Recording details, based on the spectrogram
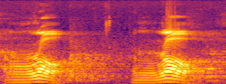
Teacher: pada posisi gusi dua gigi seri atas roh-roh Ya Roh jadi dia harus bergetar tapi getarannya jangan lebih dari dua roh-roh hindari eroh ini hindari er terlalu lama atau terlalu banyak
